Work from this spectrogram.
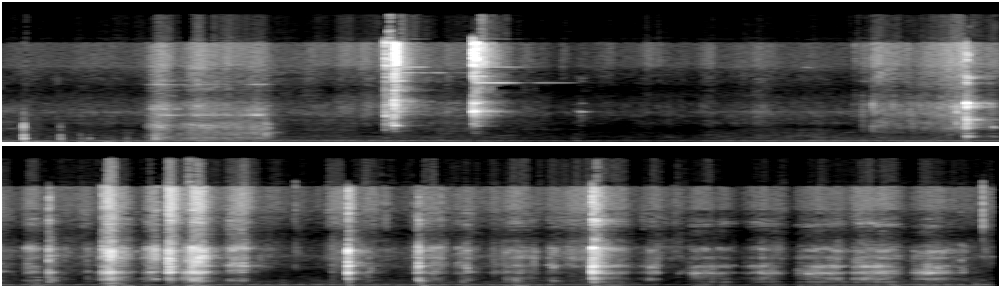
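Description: A knife saws and scrapes through a Monte Cristo sandwich of French toast and melted cheese, giving intermittent rasping strokes and small clinks over a steady low hum, close and fairly quiet.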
